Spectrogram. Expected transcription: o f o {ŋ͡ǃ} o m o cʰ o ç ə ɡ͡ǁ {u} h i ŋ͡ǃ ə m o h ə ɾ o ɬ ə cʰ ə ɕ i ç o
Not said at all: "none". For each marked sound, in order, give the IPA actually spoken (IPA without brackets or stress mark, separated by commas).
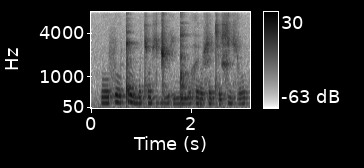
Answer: ǃ, ʉ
